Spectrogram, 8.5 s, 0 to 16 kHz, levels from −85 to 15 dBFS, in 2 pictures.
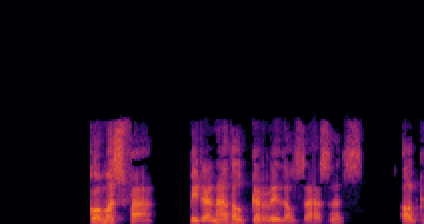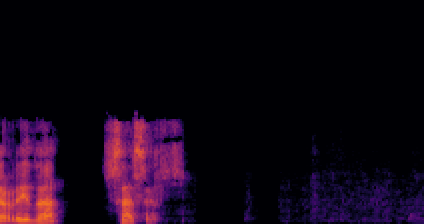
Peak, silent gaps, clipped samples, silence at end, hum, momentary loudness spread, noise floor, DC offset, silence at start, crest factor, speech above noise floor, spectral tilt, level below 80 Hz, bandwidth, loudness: -2 dBFS; 1.75-1.90 s; under 0.1%; 2.4 s; none; 13 LU; -82 dBFS; under 0.1%; 0.9 s; 20 dB; 63 dB; -3 dB/octave; -64 dBFS; 8.2 kHz; -18 LUFS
